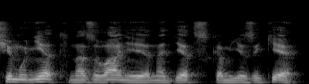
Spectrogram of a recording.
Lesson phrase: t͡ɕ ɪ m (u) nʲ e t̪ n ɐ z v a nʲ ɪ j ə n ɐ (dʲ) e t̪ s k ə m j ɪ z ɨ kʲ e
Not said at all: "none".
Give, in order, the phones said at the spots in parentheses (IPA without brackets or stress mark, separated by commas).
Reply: u, dʲ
